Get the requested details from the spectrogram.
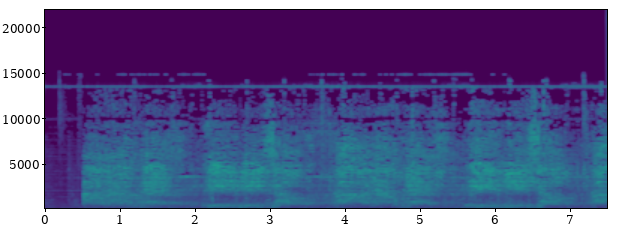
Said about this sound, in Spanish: Gritos de dimisión, dimisión dirigidos contra Pere Aragonès en Gerona llegaron a quemar incluso un muñeco con su figura.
